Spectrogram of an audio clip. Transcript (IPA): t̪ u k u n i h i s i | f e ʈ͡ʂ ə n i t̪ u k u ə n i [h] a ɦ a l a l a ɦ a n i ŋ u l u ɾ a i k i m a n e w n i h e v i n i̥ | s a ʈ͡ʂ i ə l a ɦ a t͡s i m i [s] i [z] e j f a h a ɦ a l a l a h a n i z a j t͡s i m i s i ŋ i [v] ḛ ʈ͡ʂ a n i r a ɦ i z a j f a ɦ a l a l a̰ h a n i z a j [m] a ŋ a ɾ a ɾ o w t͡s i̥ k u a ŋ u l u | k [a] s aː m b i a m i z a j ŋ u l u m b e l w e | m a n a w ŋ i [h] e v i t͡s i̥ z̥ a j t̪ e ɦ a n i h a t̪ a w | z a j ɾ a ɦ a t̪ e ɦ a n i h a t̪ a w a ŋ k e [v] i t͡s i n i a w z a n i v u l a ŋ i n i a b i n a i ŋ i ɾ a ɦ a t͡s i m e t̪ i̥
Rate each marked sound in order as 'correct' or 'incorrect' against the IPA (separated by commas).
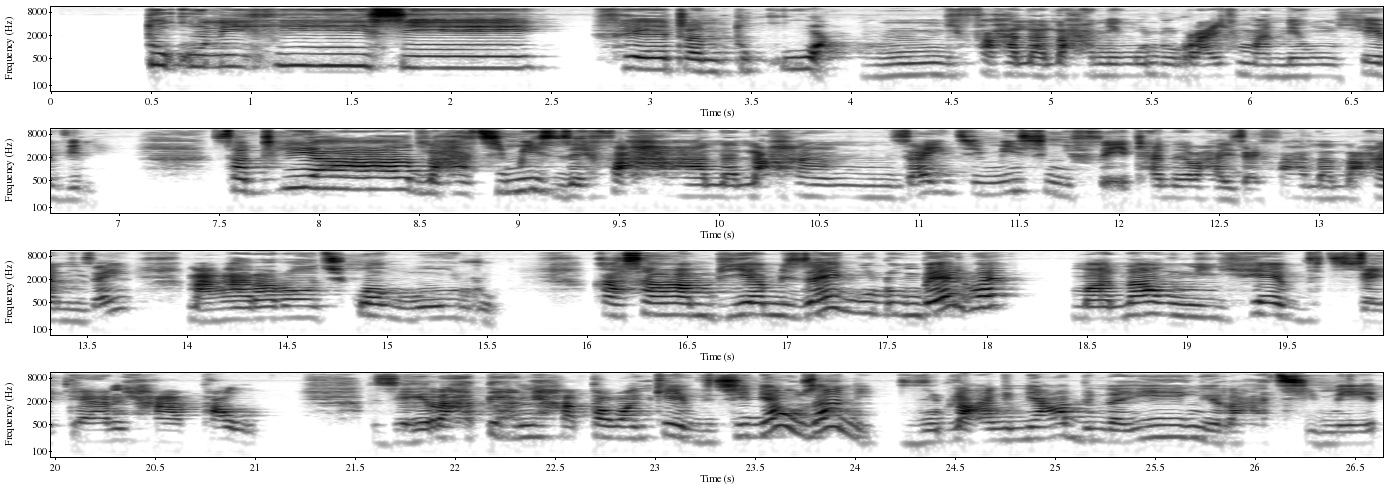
incorrect, correct, correct, incorrect, correct, correct, correct, correct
